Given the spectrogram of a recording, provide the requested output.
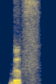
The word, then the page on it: biff: British English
